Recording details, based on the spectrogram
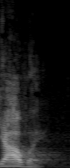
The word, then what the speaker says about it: Yahweh: And all these references, by the way, state that the name is either or likely or is pronounced as Yahweh. Does not say YHWH. This is Yahweh.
